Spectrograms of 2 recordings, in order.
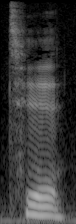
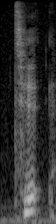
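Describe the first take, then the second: First: "Ti" with the vowel left to fade; open ending. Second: "Ti" chopped short by a glottal stop; abrupt cutoff. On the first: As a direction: let "Ti" run on without a stop. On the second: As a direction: cut the vowel of "Ti" dead. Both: Shown as a demonstration. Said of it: "Hear the difference?".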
